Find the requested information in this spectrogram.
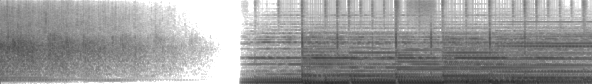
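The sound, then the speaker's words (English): Clapping from a church audience praising the Lord fades away over about two seconds, then a short silence follows before loud music starts and carries through to the end. “let's clap our hands to the Lord for what he's done in our lives.”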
